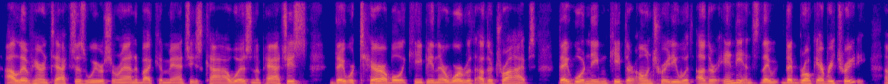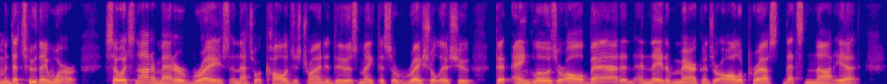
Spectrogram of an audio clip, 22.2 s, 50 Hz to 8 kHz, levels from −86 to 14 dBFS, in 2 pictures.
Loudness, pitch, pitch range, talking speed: -20 LUFS, 130 Hz, 125-150 Hz, 215 wpm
